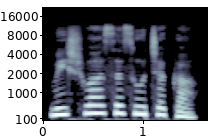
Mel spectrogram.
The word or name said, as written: ವಿಶ್ವಾಸಸೂಚಕ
